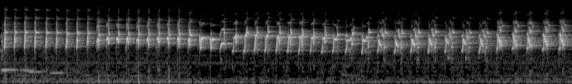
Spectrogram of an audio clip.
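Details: Male lovebird in breeding condition calls the female with a long, rapid series of shrill, scratchy chirps, about three per second, high and metallic, with a brief lower whistled note near the start.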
